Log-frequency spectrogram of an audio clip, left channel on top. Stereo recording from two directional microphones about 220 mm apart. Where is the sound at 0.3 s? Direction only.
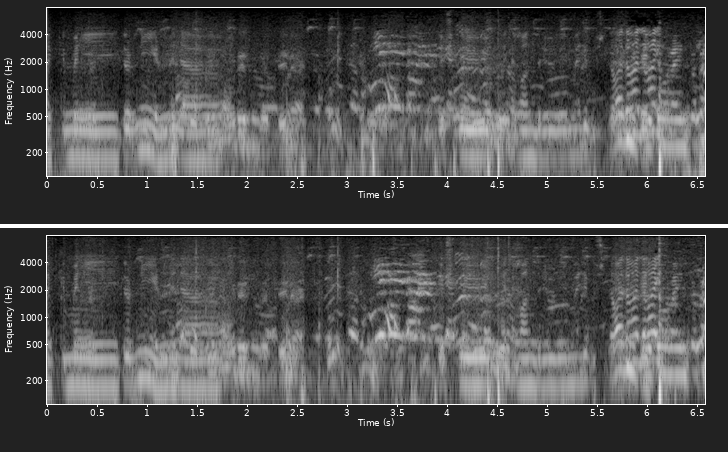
60° right (ahead or behind).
